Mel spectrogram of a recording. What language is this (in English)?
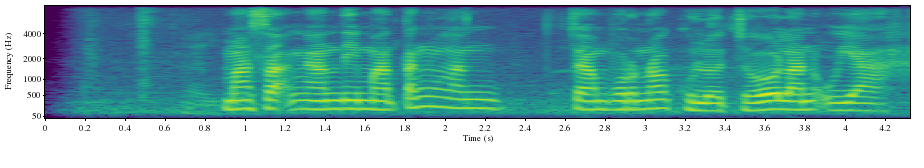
Javanese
